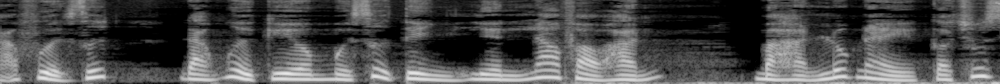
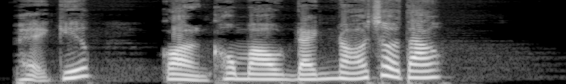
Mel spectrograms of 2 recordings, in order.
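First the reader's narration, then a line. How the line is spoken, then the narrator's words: Angry shout. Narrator (Vietnamese): gã quát lên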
